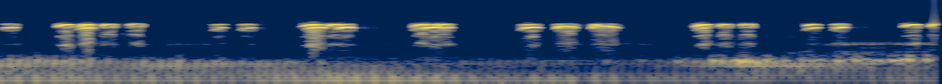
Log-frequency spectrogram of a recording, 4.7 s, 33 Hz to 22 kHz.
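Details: Inside a nest box, 20-day-old great tit chicks call in scattered buzzy, chattering bursts of two to four notes, with a low murmur beneath and a brief faint tone near the end.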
